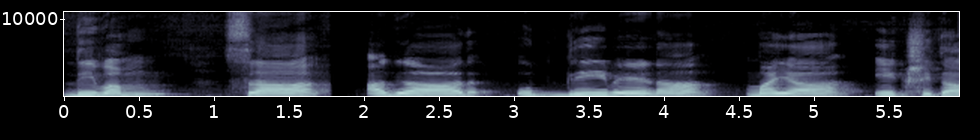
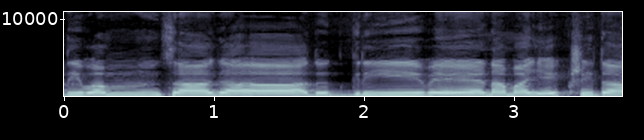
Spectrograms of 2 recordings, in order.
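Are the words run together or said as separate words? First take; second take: separated; joined. First: Each word is said separately without sound joins. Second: The words are merged together with sound joins.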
